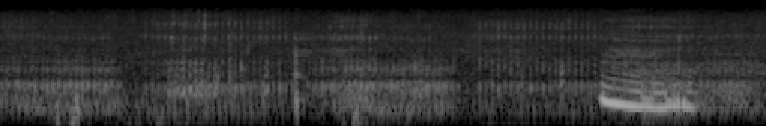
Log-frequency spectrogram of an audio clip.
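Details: Pet cat Suzie purring softly in a low, rhythmic rumble that swells and fades with each breath, ending in a short louder murmur near the close.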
